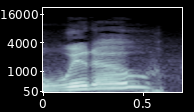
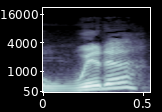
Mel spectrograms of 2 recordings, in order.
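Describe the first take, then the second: First: The word ends with a full, clear vowel. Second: The word's ending is clipped with a changed vowel. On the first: The speaker calls it right. "instead of a widow" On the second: The speaker calls it wrong. "she would call it a widow"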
